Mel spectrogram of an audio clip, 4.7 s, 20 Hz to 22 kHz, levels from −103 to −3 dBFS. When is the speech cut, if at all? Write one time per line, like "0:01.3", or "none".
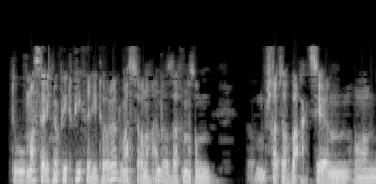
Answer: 0:02.4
